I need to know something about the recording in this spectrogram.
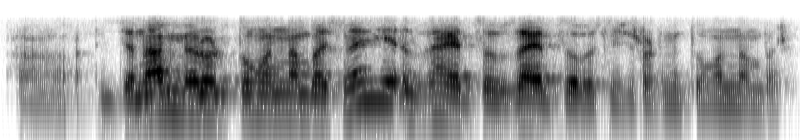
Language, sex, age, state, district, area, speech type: Kashmiri, male, 18-30, Jammu and Kashmir, Kupwara, rural, conversation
